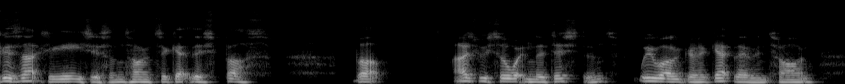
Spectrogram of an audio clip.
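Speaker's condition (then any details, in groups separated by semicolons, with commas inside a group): Motor neuron disease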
